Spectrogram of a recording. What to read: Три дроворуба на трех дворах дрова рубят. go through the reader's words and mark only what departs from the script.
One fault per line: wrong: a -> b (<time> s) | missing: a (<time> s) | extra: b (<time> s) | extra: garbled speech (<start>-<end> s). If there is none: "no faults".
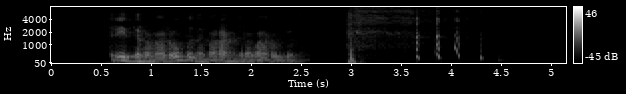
missing: трех (1.6 s)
